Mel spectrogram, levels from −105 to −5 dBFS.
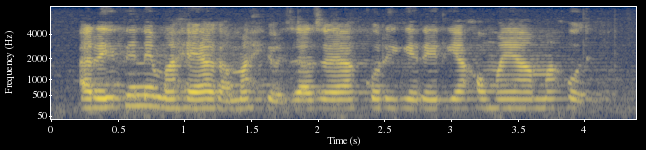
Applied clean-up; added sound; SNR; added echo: none; none; none; reverberation time 1.2 s.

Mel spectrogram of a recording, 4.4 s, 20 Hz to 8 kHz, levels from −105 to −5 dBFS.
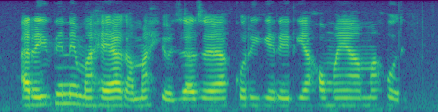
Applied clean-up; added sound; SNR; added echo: none; none; none; none.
